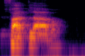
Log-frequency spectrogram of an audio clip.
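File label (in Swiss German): "fattlawer", Alsatian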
